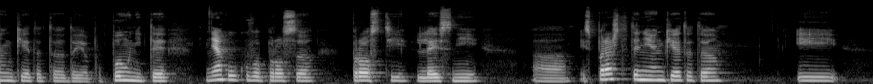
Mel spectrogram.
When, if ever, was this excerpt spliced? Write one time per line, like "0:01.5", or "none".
none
